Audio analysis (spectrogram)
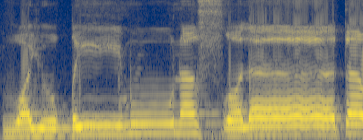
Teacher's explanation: صاد پر شد کریں گے، صاد کو پر پڑھیں گے، کھینچیں گے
